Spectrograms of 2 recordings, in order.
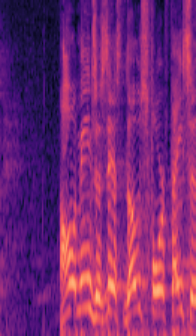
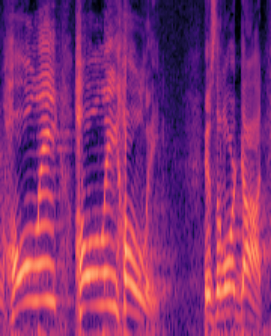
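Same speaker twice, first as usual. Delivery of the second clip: crying holy; 3 semitones higher, slower than usual. Retold or imitated. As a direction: call out holy like heavenly beasts. Beasts crying holy to God.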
